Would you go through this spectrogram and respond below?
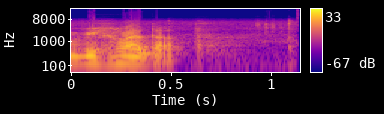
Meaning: to look up, to search, to search for [with accusative ‘’] (in a text source)
- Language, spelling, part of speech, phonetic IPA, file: Czech, vyhledat, verb, [ˈvɪɦlɛdat], Cs-vyhledat.ogg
